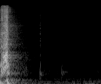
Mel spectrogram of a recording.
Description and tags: aluminum can sliced with a knife
aluminum, can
